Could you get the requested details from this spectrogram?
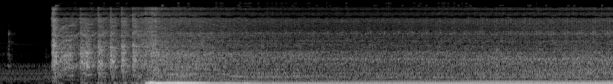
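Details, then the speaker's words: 2006 Honda Legend KB1, J35 V6, after timing belt kit and water pump replacement: quick cranking catches at once into a smooth even idle, no more loud rattling; normal start and idle. "no more loud obnoxious rattling back to normal and ready to drive"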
